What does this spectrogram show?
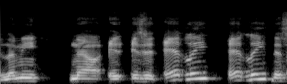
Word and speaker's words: Edly: Is it Edley?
